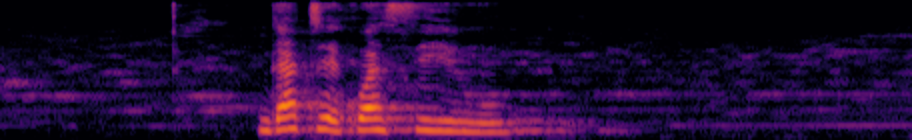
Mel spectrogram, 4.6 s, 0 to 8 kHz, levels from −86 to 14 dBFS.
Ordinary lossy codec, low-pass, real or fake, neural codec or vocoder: Opus, 64 kbps; 7.2 kHz; fake; codec, 16 kHz, 16 kbps, FreqCodec, smaller model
